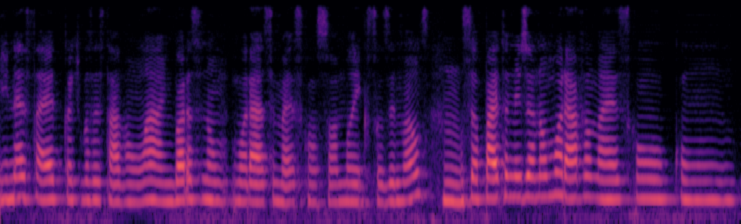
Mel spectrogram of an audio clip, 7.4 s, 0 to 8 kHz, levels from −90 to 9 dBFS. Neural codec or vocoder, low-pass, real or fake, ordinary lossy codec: autoencoder, 48 kHz, 32 numbers a frame, DAC-VAE, trained on Japanese speech; 7.2 kHz; fake; none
